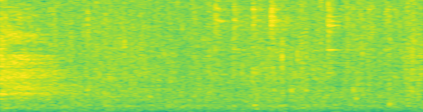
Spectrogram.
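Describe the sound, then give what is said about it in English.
A steady, continuous roar of waterfalls crashing into a river, heard from along the river at night, fills the whole moment with dense hiss and no voices, holding an even level throughout. “we have now reached the point where the crash of the waterfalls themselves are audible.”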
